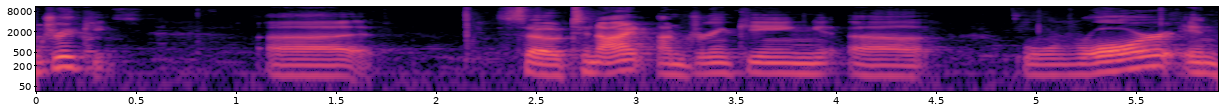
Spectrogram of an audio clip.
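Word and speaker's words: Rahr: So tonight I'm drinking Roar & Sons Brewing Company, their summertime wheat. It's a Hefeweizen, and the Roar is spelled R-A-H-R.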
